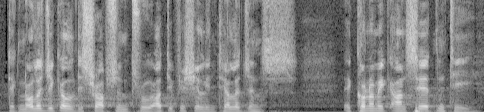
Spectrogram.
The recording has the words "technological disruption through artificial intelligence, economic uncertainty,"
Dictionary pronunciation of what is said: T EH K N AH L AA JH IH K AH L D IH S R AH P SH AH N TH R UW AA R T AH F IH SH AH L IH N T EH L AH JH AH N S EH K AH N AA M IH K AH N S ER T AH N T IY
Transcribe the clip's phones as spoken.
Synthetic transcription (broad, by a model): T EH K N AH L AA JH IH K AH L D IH S R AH P SH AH N T R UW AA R T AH F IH SH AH L IH N T EH L AH JH AH N S EH K AH N AA M IH K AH N S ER T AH N T IY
